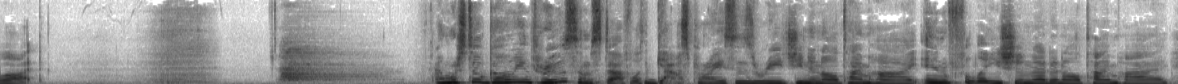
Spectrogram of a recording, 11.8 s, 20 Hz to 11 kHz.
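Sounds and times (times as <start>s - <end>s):
speech: 0.0s - 0.4s, 4.4s - 11.7s
deep breath: 0.8s - 4.1s.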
